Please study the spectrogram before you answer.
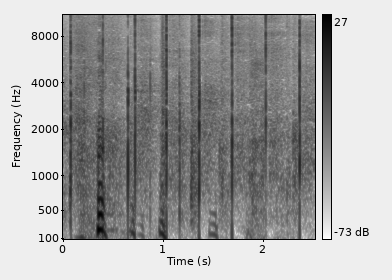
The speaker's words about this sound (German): Aber zuallererst freue ich mich über mein Publikum, was hier so zahlreich erschienen ist. Applaus für euch, schön, dass ihr da seid.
